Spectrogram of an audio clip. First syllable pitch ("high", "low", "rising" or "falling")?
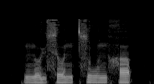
low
